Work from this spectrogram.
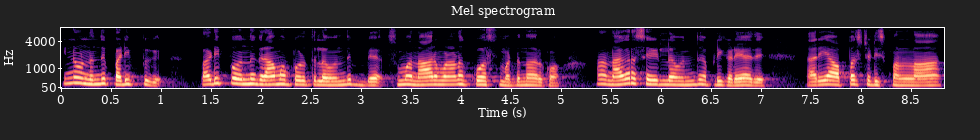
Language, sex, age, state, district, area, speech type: Tamil, male, 18-30, Tamil Nadu, Nagapattinam, rural, spontaneous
